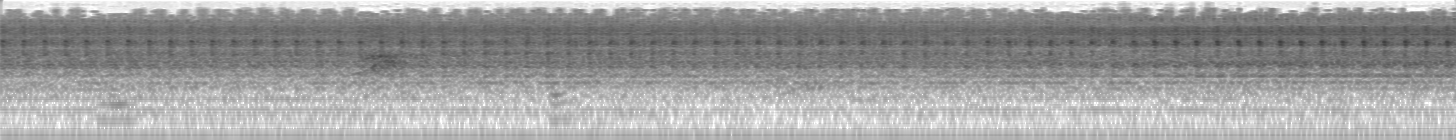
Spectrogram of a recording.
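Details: Astra engine just started and still cold: steady tick about twice a second over the engine hum; an abnormal noise, cause not pinned down.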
